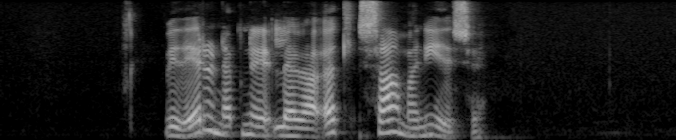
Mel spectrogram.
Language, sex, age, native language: Icelandic, female, 40-49, Icelandic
